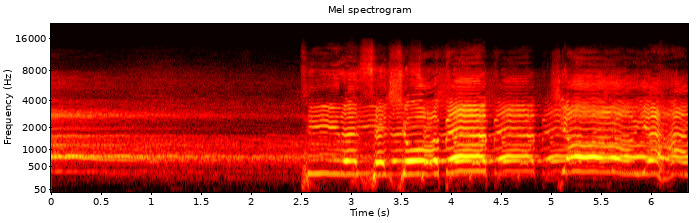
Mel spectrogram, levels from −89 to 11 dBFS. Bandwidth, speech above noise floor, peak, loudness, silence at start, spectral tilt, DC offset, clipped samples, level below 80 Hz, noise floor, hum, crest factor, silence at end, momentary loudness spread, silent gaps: 13.5 kHz; 24 dB; -2 dBFS; -17 LUFS; 0 s; -1 dB/octave; under 0.1%; under 0.1%; -72 dBFS; -40 dBFS; none; 18 dB; 0 s; 21 LU; none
